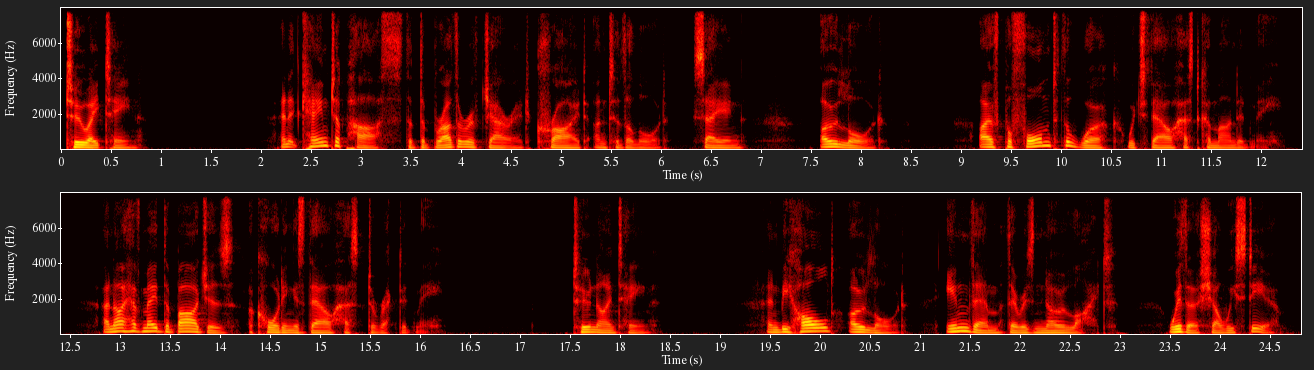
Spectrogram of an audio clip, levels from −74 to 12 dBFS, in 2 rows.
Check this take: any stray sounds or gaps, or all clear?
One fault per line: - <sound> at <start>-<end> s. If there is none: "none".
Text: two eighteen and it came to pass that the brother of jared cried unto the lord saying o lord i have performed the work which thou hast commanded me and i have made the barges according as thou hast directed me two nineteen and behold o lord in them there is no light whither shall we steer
none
